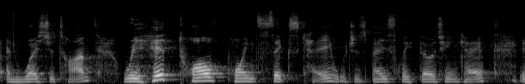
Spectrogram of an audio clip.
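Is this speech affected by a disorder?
No.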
